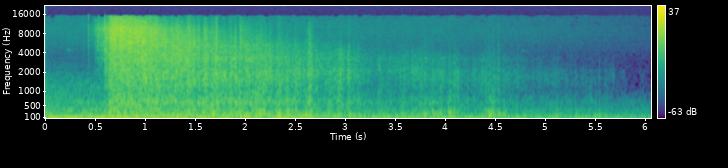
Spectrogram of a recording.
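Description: A thunderclap sound effect: a sudden crack about half a second in, over a deep rumble that slowly dies away.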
